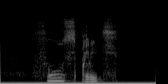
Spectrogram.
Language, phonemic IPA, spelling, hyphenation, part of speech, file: Dutch, /ˈvulsprit/, voelspriet, voel‧spriet, noun, Nl-voelspriet.ogg
- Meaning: feeler, antenna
